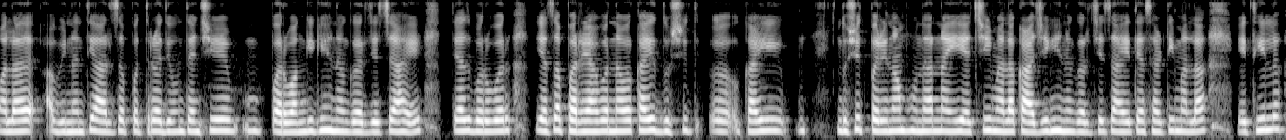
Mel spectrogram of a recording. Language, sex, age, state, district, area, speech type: Marathi, female, 18-30, Maharashtra, Ahmednagar, rural, spontaneous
